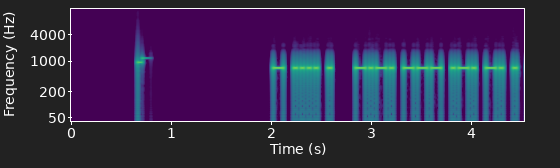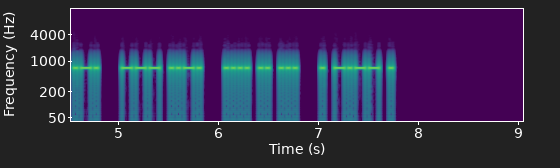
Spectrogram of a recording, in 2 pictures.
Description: Morse code, heard as a keyed tone, about 34 wpm, 700 Hz. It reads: THE CORNER OF HIS EYE
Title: Sets of 5 Words Encore2 35wpm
